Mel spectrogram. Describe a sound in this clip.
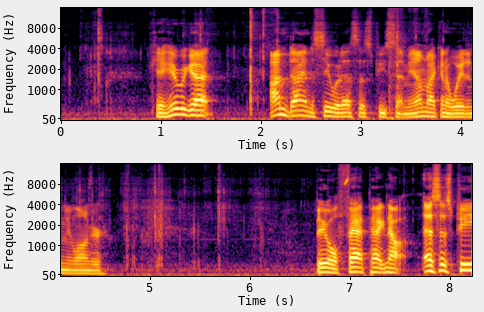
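A plastic mailer crinkles as hands handle it.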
